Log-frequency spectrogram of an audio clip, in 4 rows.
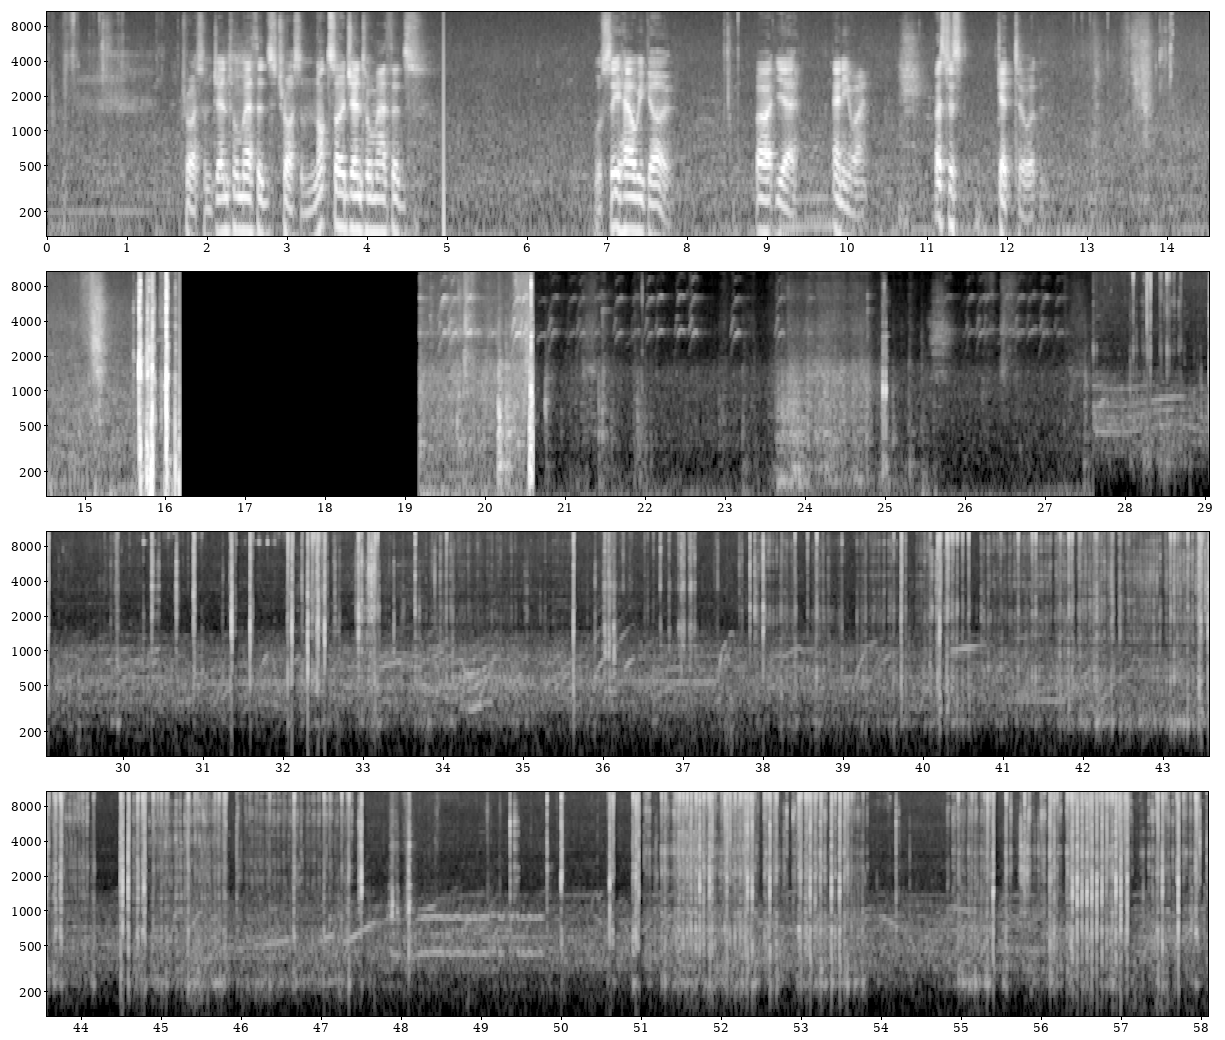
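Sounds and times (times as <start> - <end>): birds chirping: 19.2 - 24.2, 25.5 - 58.0.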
